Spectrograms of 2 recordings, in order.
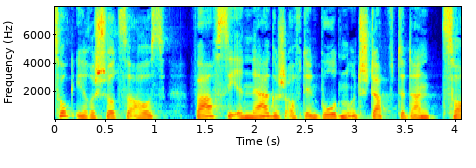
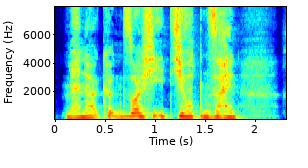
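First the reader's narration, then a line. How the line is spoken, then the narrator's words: Sobbing outcry. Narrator (German): rief sie schluchzend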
